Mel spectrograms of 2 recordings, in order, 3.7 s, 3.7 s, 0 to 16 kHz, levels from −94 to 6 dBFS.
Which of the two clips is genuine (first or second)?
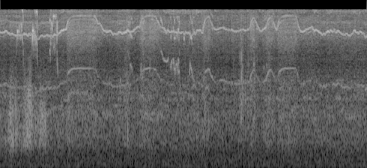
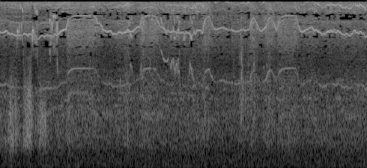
second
